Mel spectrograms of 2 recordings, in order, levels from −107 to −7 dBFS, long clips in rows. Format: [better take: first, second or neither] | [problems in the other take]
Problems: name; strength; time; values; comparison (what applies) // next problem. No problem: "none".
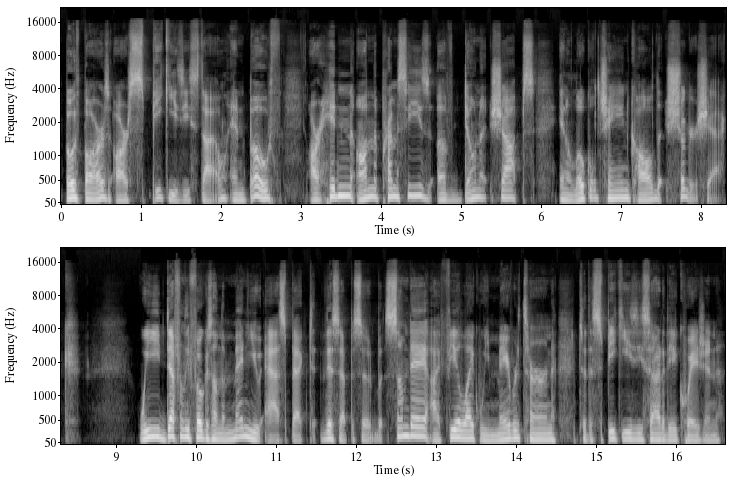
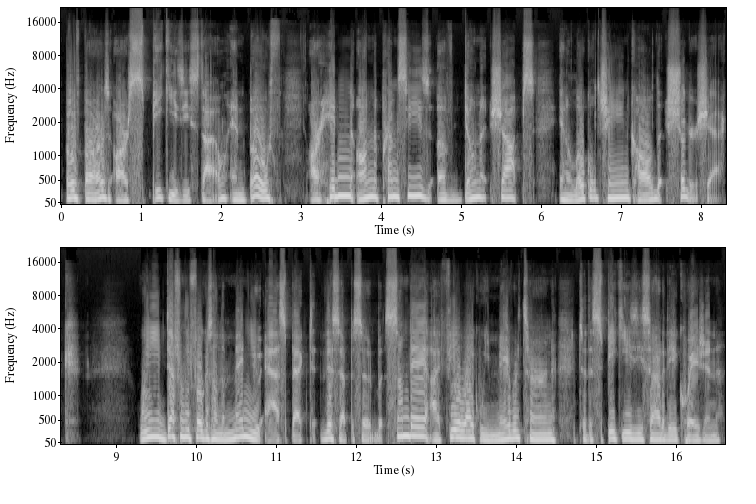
first | distortion; heavy; 8 dB below the speech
